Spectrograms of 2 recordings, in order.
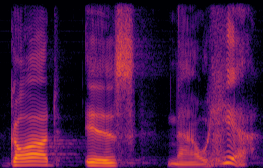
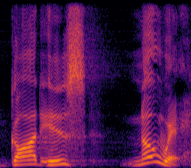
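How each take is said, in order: First: "now here" as two separate words, slowly; spaced-out NOW HERE. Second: "nowhere" run together as a single word; NOWHERE as one word. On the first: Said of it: "but some see, when they look at it". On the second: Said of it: "they see". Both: Shown as a demonstration.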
